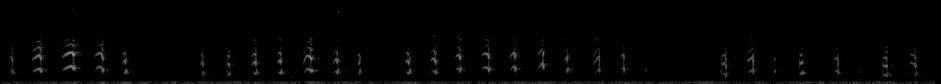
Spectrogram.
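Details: A newborn miniature schnauzer, male, feeding and making a mess, squeaks almost nonstop; quick repeated whimpering squeals come several per second in long runs, with a brief pause near six seconds, over a low steady hum.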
